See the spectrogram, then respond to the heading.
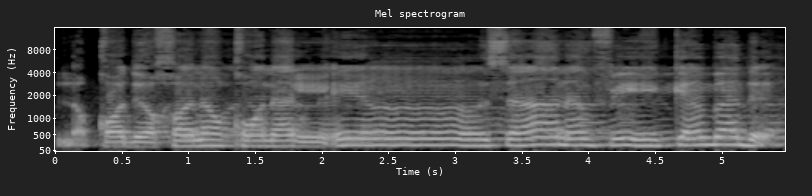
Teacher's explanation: قاف کو پر کریں گے، دال کے اندر قلقلہ کریں گے، خا کو پر کریں گے، قاف کو پر کریں گے اور قاف کے اندر قلقلہ بھی کریں گے۔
